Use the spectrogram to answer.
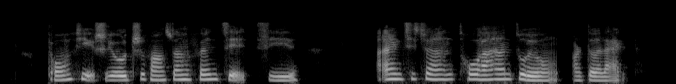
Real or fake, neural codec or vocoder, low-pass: fake; codec, 16 kHz in and 24 kHz out, 0.8 kbps, FocalCodec, streaming, 65536 codes; 7.2 kHz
